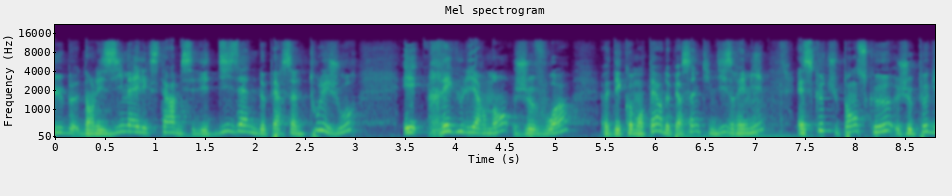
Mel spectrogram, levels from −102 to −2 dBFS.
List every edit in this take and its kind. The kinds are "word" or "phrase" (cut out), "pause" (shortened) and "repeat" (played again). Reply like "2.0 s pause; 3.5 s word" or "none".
none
